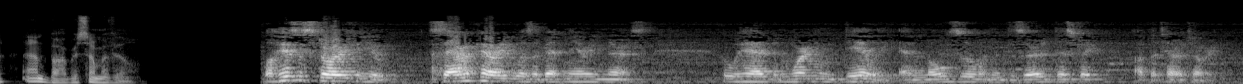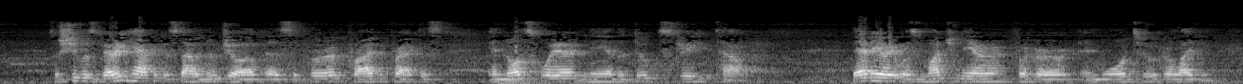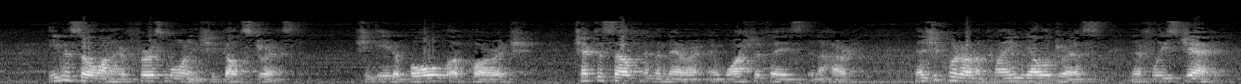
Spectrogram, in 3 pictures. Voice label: massachusetts, dialects

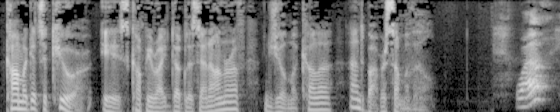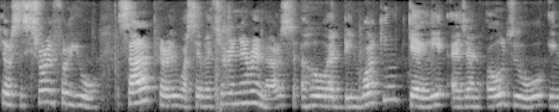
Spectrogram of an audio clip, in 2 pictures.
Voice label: czech

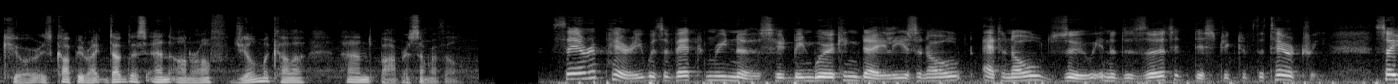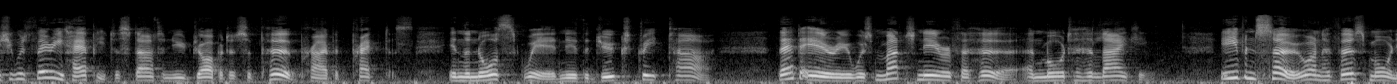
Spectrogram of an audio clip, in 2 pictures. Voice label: australia

